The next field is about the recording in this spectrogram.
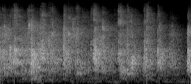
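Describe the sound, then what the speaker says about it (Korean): Audience clapping at a Korean literary panel session on minorities, a steady patter of many hands close and fairly loud, pulsing in small waves for about two seconds with no talk. "박수 한번 부탁드립니다"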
